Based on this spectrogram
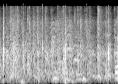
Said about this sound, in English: We need an applause sign. Totally. Clap now.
